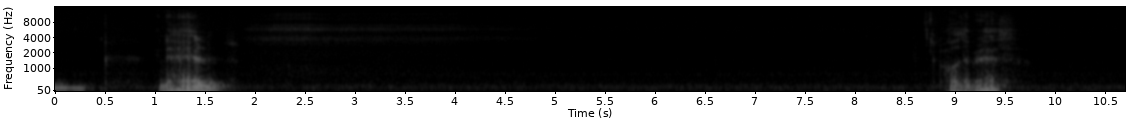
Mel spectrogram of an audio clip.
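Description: A man breathes in deeply and slowly.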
